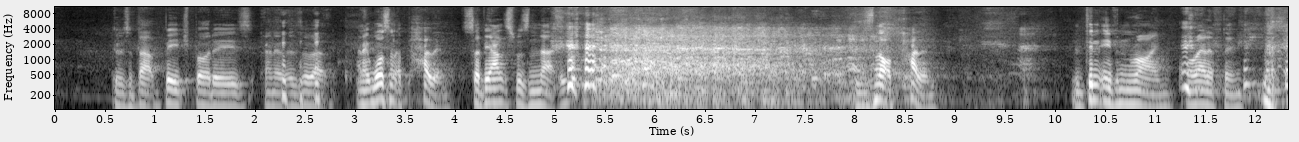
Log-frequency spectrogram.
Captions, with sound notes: It was about beach bodies, and it was about... and it wasn't a poem. So the answer was no. [AUDIENCE LAUGHS] 'Cause it's not a poem It didn't even rhyme, or anything.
